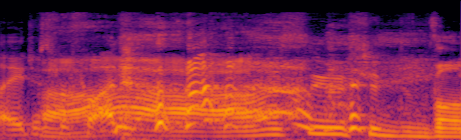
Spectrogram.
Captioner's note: laugh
